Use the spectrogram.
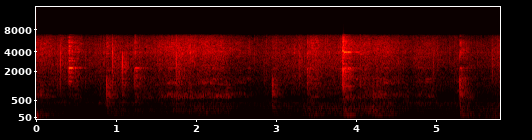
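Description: Ginger, garlic and sand ginger stir-fry in hot oil in a wok, giving a steady crackling sizzle with intermittent scraping stirs and clinks, moderately close.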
